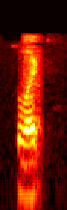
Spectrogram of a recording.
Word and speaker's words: Schlicht: Schlicht. – How do I spell that, please? – S-C-H-L-I-C-H-T. – So S-C-H-L-I-C-H-T? – Yep.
